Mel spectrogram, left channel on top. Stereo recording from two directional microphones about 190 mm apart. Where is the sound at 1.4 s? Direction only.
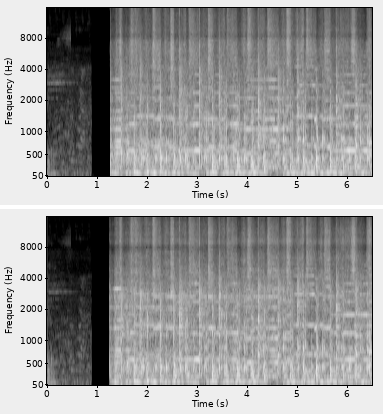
35° right (ahead or behind).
